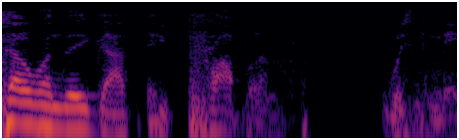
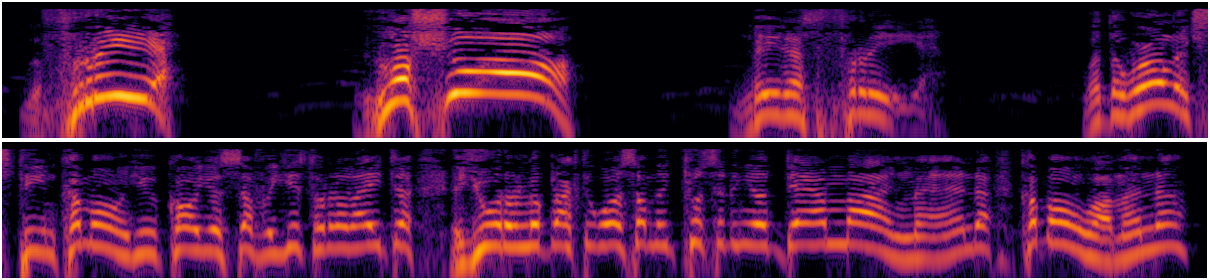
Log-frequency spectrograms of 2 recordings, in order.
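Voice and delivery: roaring, much higher and louder preacher; preaching at full force; 11 semitones higher, 15 dB louder than usual. Real, not acted. Preacher roaring freedom at his congregation, full force. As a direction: shout it out to the church.

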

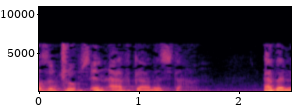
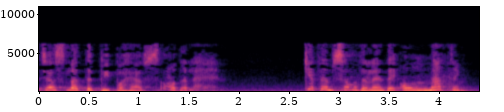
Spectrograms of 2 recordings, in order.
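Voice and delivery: a soft, higher plea; quoting Mugabe pleading with the British, softly; imitated pleading; 6 semitones higher, 4 dB quieter than usual. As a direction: gently beg for the land. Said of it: "he begged, he pled".

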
